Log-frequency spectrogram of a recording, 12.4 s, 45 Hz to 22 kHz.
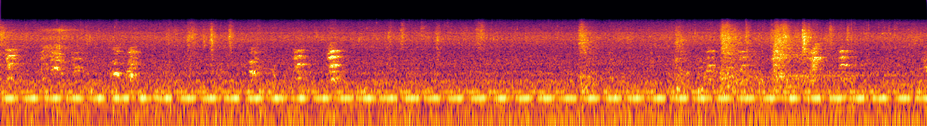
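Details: Newborn White Shepherd litter at 11 days, now moving around and starting to open eyes and ears; repeated high, wavering whimpers come in clusters, busier near the end, set against an unbroken low hum.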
